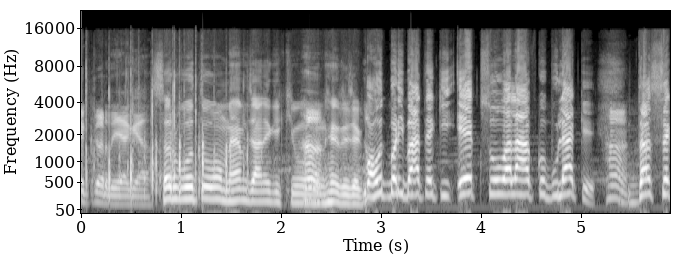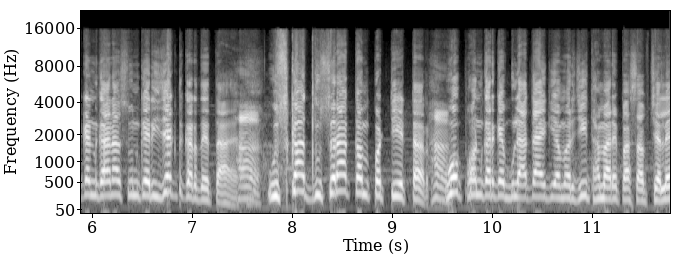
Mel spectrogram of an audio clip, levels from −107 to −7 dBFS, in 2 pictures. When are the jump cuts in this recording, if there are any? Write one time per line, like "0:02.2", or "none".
0:02.8
0:09.4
